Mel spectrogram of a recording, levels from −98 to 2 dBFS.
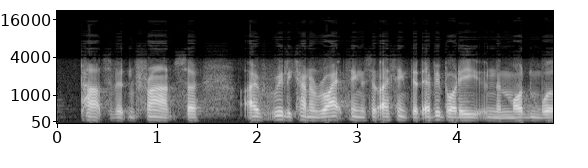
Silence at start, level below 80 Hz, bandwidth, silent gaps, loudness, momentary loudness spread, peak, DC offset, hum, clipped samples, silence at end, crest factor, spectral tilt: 0.25 s; -66 dBFS; 7.6 kHz; none; -19 LUFS; 7 LU; -2 dBFS; under 0.1%; none; under 0.1%; 0 s; 18 dB; -7.5 dB/octave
